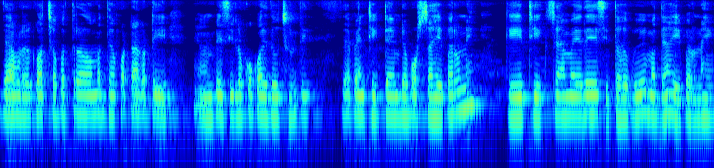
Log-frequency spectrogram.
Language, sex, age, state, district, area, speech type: Odia, female, 60+, Odisha, Khordha, rural, spontaneous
